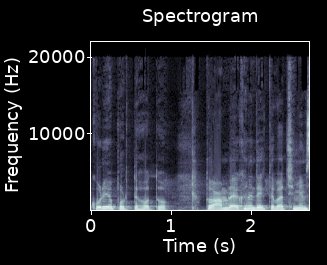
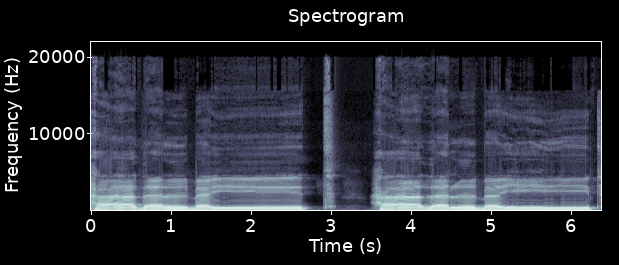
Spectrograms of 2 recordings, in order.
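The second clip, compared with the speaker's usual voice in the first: very slow, drawn-out tilawat chant; slow melodic Quranic recitation; much slower than usual. Shown as a demonstration. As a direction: recite each word with long held vowels. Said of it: "রাব্বা পড়লে শুদ্ধ হবে না".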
